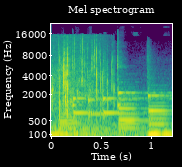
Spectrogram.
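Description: An egg cracks open for miniature rainbow chocolate cake batter: one short, close crack with a light wet squish, followed by a second brief burst of sound.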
